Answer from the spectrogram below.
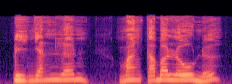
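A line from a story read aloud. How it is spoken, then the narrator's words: Desperate loud shout. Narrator (Vietnamese): Trắc Mộc Cường Ba biết là lần này e là không còn hy vọng nữa, lớn tiếng thét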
